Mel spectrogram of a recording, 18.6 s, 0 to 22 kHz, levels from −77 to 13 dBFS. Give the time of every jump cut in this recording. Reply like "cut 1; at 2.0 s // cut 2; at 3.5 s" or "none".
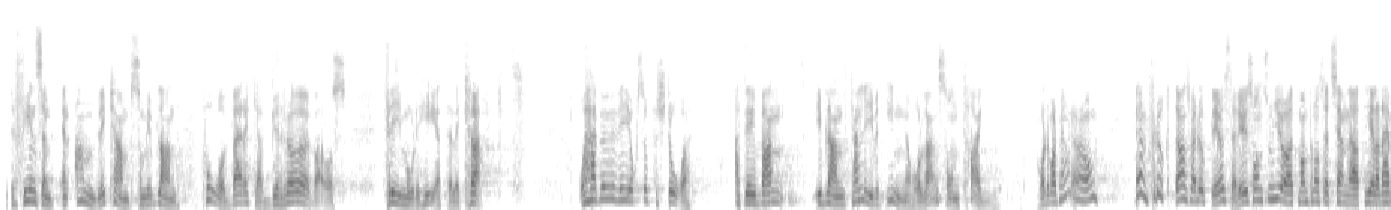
cut 1; at 13.8 s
